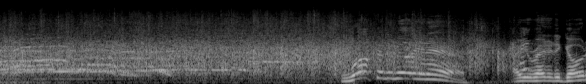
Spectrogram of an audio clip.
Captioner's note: cheers and applause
